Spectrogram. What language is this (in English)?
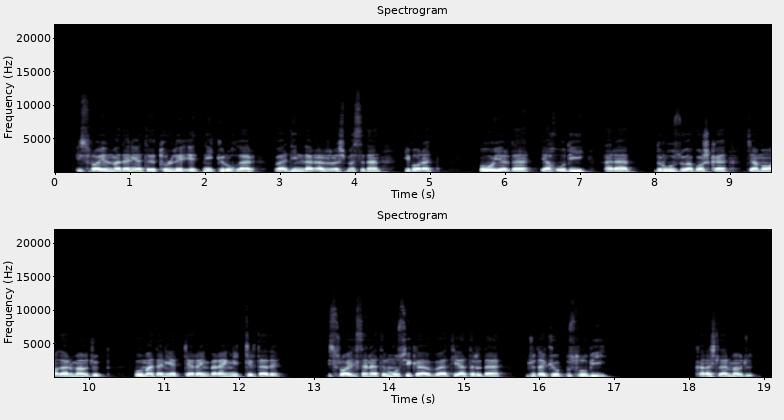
Uzbek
